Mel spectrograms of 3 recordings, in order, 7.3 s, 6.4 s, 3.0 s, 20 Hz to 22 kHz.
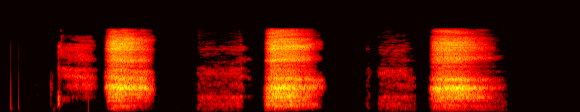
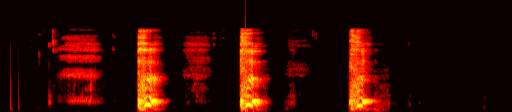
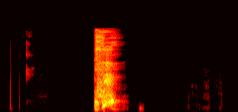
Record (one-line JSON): {"exhalation_length": "7.3 s", "exhalation_amplitude": 30256, "exhalation_signal_mean_std_ratio": 0.41, "three_cough_length": "6.4 s", "three_cough_amplitude": 29248, "three_cough_signal_mean_std_ratio": 0.29, "cough_length": "3.0 s", "cough_amplitude": 28003, "cough_signal_mean_std_ratio": 0.24, "survey_phase": "beta (2021-08-13 to 2022-03-07)", "age": "45-64", "gender": "Male", "wearing_mask": "No", "symptom_none": true, "smoker_status": "Ex-smoker", "respiratory_condition_asthma": false, "respiratory_condition_other": false, "recruitment_source": "REACT", "submission_delay": "3 days", "covid_test_result": "Negative", "covid_test_method": "RT-qPCR", "influenza_a_test_result": "Negative", "influenza_b_test_result": "Negative"}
